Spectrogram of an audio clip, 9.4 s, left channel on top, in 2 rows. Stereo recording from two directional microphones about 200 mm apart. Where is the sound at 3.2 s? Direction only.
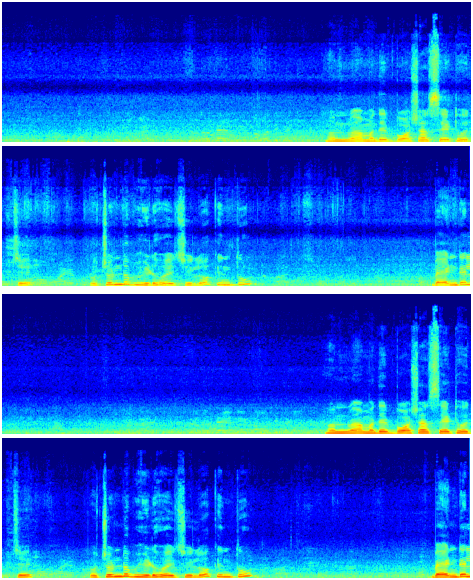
30° right (ahead or behind).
